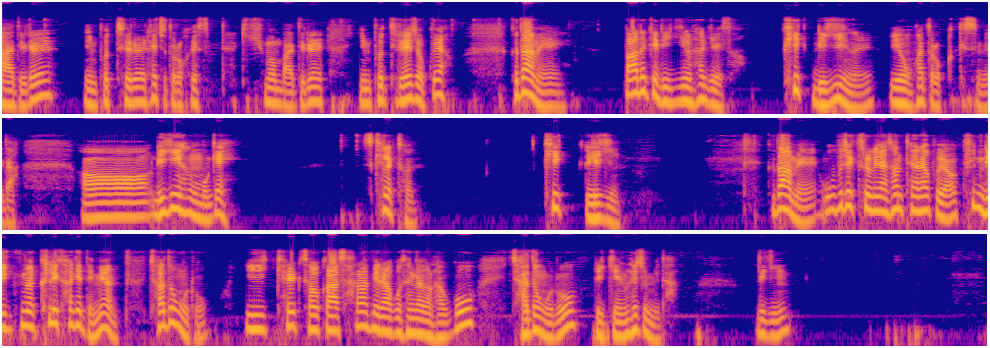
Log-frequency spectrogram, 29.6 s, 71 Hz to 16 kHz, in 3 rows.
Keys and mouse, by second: 0.2 click, 1.4 click, 2.3 click, 2.3 right click, 3.3 w, 4.4 alt+drag, 4.6 alt+w, 4.6 right click, 4.9 alt+middle click, 7.8 alt+middle click, 7.8 alt+click, 7.8 right click, 7.8 w, 10.1 alt+middle click, 10.1 alt+click, 10.1 w, 11.1 click, 12.7 alt+middle click, 12.7 w, 13.2 click, 15.2 alt+middle click, 15.7 click, 17.3 click, 19.6 click, 26.5 click, 28.1 click.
